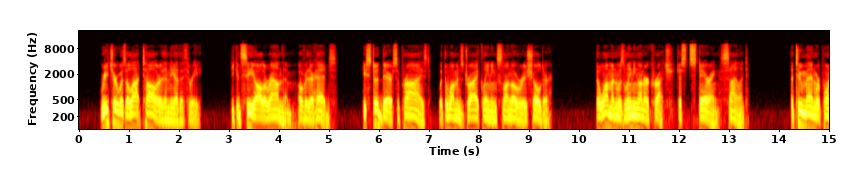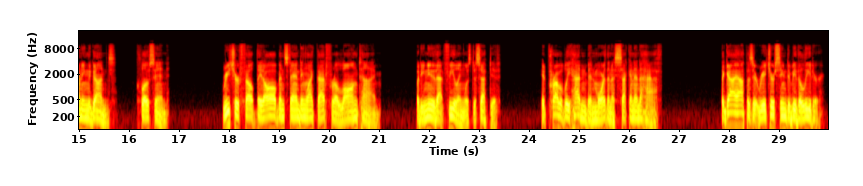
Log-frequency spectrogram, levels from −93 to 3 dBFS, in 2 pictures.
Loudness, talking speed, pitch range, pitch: -19 LUFS, 180 wpm, 90-100 Hz, 95 Hz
